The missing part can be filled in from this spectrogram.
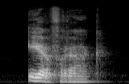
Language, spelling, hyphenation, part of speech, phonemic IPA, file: Dutch, eerwraak, eer‧wraak, noun, /ˈeːr.vraːk/, Nl-eerwraak.ogg
- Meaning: honour-based violence, such as (attempted) honour killings (gendered retribution for presumed violations of family honour)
